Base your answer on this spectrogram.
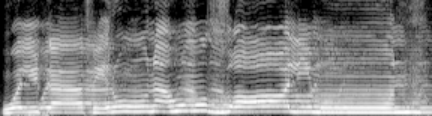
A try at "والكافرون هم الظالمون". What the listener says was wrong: थोड़ा सा ज़ा में ऐसा लगा आप ज़ा की तरफ चले गए, हुमुज़्ज़ा इस तरह महसूस हुआ, जो कि हल्का सा गैर मामूली अंदाज में था।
